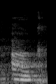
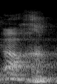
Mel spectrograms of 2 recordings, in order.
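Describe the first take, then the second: First: "ugh" misread with a hard g, like "ug"; mistaken pronunciation. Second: "ugh" as a throaty grunt of disgust, no hard g; supposed pronunciation. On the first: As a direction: say "ugh" literally, ending on hard g. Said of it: "But I said ugh". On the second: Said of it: "I was supposed to say ugh". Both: Shown as a demonstration.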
